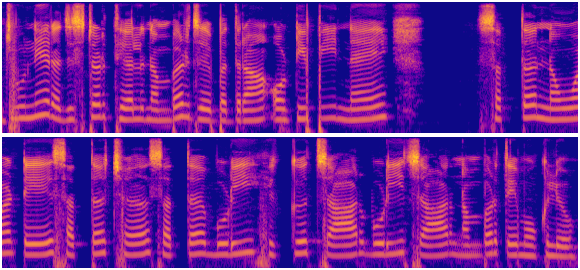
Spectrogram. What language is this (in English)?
Sindhi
